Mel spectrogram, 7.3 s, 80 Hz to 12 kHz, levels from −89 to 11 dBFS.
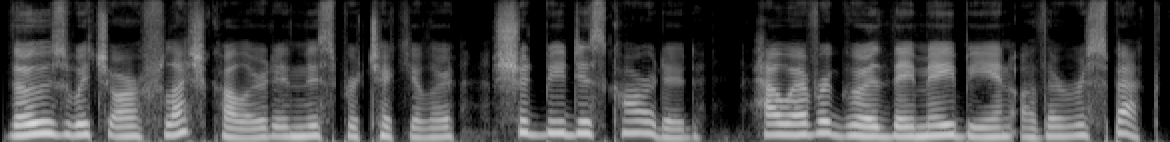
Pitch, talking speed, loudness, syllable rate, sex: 195 Hz, 155 wpm, -19 LUFS, 4.8 syllables/s, female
